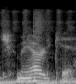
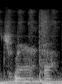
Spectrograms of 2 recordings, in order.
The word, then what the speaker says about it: Chimerica: She's written Tinderbox and Chimerica. Don't say it like that, it's Chimerica.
